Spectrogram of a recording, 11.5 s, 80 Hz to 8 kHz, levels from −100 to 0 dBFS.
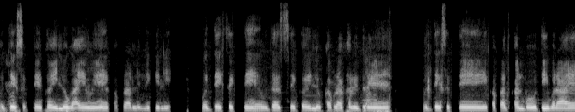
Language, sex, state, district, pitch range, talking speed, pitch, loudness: Hindi, male, Chhattisgarh, Raigarh, 115-120 Hz, 185 wpm, 120 Hz, -21 LUFS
